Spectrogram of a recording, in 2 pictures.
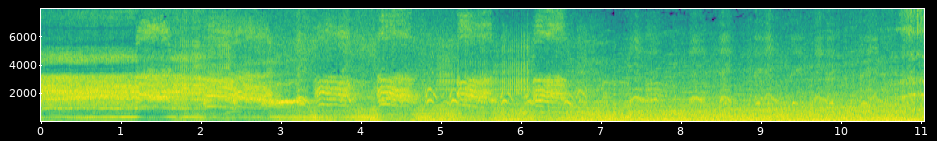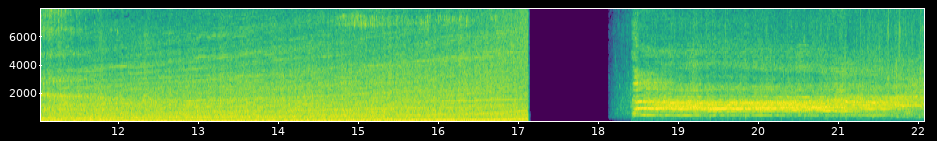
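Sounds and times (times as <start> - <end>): crows cawing: 1.3 - 10.0.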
